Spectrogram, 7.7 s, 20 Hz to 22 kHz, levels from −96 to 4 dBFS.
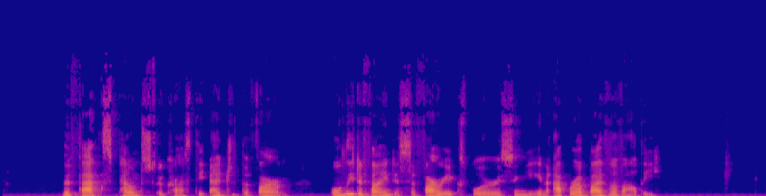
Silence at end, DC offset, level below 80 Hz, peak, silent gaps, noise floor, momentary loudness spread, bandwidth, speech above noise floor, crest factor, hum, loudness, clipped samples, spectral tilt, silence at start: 1.1 s; under 0.1%; -58 dBFS; -14 dBFS; none; -65 dBFS; 10 LU; 15.5 kHz; 29 dB; 24 dB; none; -37 LUFS; under 0.1%; -6 dB/octave; 0.65 s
